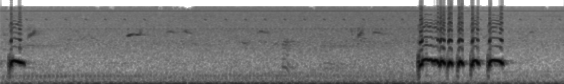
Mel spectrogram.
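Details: Local zebra dove, possibly a female calling a male: a single short coo, then after three seconds a full burst of six quick rolling coos, with faint high chirping from other birds in between.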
